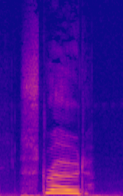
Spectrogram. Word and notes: strode: American English

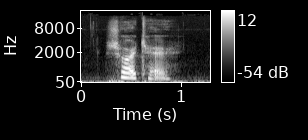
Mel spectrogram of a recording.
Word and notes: shorter: American English

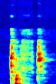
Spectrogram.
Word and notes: tuft: British English

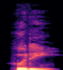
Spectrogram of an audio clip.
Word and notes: hoodie: Australian English

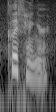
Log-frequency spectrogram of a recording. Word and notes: cliffhanger: American English

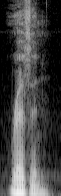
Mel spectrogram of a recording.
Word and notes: resin: American English

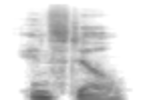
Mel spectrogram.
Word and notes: instill: Australian English

